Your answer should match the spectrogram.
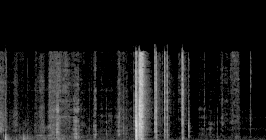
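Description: A taped plywood package being forced open by hand: scattered clicks and scrapes, the loudest a quick run of sharp cracks about two seconds in.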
